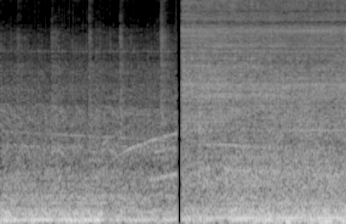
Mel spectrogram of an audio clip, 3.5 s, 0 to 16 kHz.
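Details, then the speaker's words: AC condensing unit after installing a universal Turbo 200 dual capacitor, power switched on: steady low hum and fan rush come up and settle into an even run, no buzzing or clatter; condenser fan starts right away and compressor runs, running normally. "well I ended up turning on power uh condensing fart kicked on right away which is a good sign compressor I can hear it running"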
